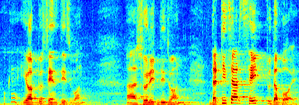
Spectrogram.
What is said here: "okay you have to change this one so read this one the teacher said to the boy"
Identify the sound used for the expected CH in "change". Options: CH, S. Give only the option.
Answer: S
